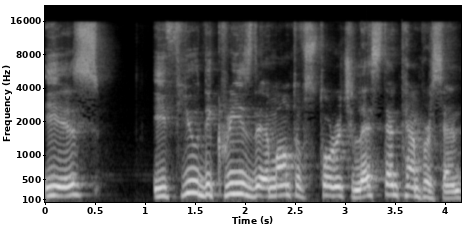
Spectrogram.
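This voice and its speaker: A man speaks at a fairly slow pace. Behind him, the background is quiet. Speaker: tech reviewer. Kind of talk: tutorial. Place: home room. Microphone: lapel.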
